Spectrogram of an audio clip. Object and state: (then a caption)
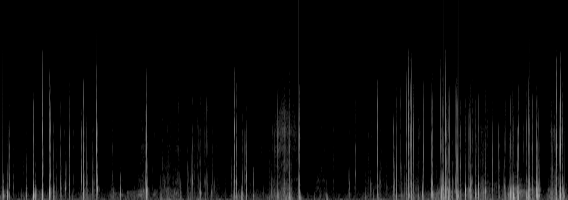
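Plastic wrap brushed with silicone bristles. A microphone covered in clear crinkly plastic wrap is brushed and scratched with the bristles of a pink silicone scalp massager held in both hands. The result is a quiet, dense stream of sharp crinkling and scratchy ticks. Each sound is very short, and the bursts reach up into bright highs.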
